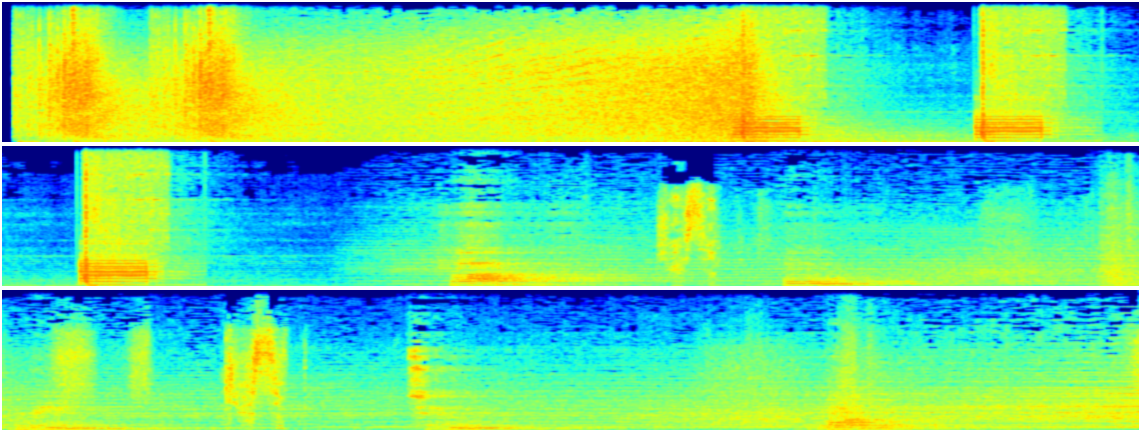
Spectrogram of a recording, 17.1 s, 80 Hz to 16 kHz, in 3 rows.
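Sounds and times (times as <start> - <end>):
short horn-like blasts: 3.6 - 5.5, 6.1 - 6.7.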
